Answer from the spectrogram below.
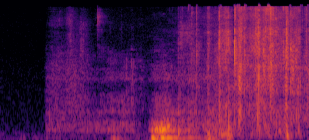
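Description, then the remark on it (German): Crisp crinkling of the foil wrapper of an Easter egg being unwrapped, starting softly then growing louder and denser with sharp rustling crackles, no voices present. “Hörst du dieses Knistern”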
